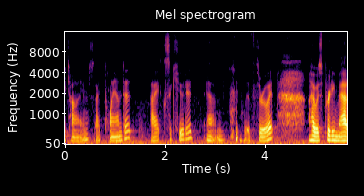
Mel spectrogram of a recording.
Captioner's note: laughs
